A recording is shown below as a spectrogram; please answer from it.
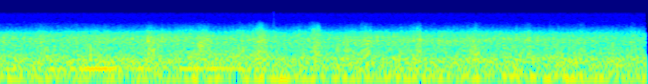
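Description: Steady outdoor background noise with a faint low hum and a few light clicks.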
